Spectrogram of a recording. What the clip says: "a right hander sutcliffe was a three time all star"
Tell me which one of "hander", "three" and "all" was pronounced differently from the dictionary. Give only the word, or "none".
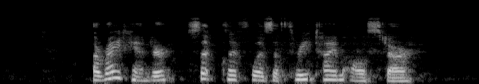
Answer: none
